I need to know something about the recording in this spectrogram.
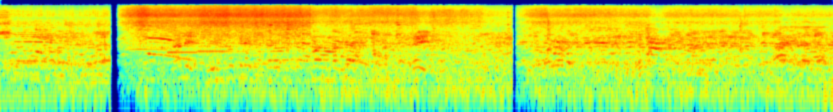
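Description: Voices chattering, with a steady hiss from a hot cast-iron dosa griddle as it is wiped and scraped down. The sound drops out briefly twice.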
